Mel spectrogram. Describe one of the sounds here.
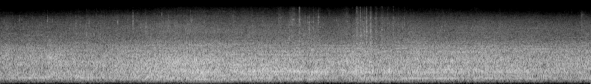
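A bus passes close by with a loud engine rumble.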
